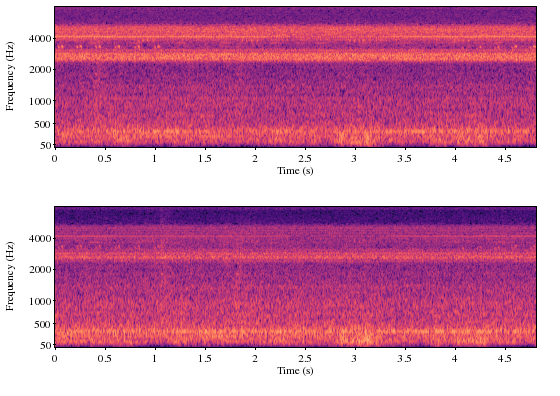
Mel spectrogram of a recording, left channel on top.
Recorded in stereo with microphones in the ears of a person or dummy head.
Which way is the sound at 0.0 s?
30° left (ahead or behind).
